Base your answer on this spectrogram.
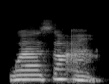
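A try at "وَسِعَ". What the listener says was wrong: kursinya bukan fathah, tapi kasroh. Wasi'a, ya kan?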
